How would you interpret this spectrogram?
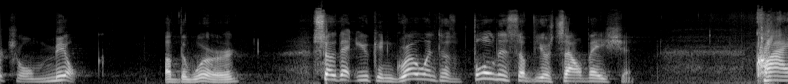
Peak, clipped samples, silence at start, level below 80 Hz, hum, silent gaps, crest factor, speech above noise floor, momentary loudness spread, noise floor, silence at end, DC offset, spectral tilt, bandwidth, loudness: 0 dBFS; under 0.1%; 0 s; -50 dBFS; none; none; 16 dB; 42 dB; 13 LU; -57 dBFS; 0 s; under 0.1%; -4.5 dB/octave; 15 kHz; -16 LUFS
